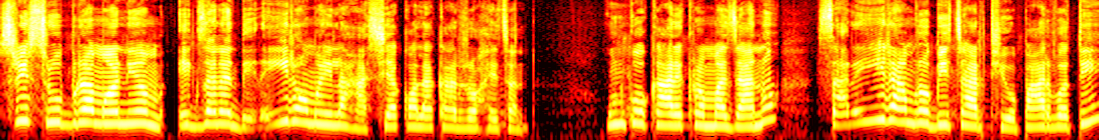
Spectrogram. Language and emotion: Nepali, happy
